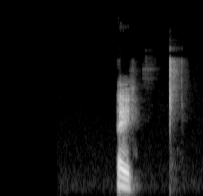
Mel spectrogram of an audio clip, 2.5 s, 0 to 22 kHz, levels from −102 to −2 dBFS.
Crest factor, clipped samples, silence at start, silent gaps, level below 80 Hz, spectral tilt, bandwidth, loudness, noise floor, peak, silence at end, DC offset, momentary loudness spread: 26 dB; under 0.1%; 1.45 s; none; -68 dBFS; -4.5 dB/octave; 9.2 kHz; -20 LUFS; -84 dBFS; -2 dBFS; 0.35 s; under 0.1%; 15 LU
